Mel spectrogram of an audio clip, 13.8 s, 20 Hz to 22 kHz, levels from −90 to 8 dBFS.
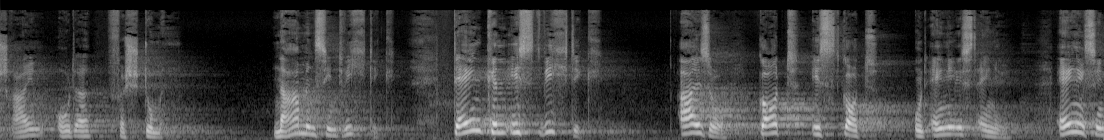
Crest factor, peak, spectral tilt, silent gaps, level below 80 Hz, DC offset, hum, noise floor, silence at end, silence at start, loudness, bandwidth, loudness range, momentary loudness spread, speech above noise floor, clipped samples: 18 dB; -4 dBFS; -3.5 dB/octave; none; -60 dBFS; under 0.1%; none; -58 dBFS; 0 s; 0 s; -20 LUFS; 16.5 kHz; 5 LU; 18 LU; 38 dB; under 0.1%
